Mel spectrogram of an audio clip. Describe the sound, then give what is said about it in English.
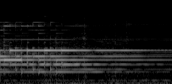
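A mobile phone ringtone plays a bright, melodic electronic tune with steady sustained tones, moderately loud, fading slightly toward the end with no talking. “See, this is why I need a new phone. I turn it off, and it just refuses to cooperate.”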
